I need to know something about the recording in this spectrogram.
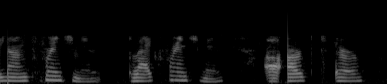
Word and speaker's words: Arthur: He's a Frenchman and his it's spelled A R T H U R. But they pronounce it as in French, Arthur.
